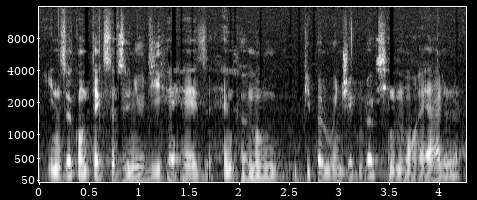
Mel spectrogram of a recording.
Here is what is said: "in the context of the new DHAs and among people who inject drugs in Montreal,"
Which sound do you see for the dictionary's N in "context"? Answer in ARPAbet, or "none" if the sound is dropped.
none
